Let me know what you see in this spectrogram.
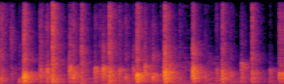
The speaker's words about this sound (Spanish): un aplauso para él.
